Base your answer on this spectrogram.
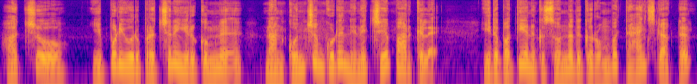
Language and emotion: Tamil, surprised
